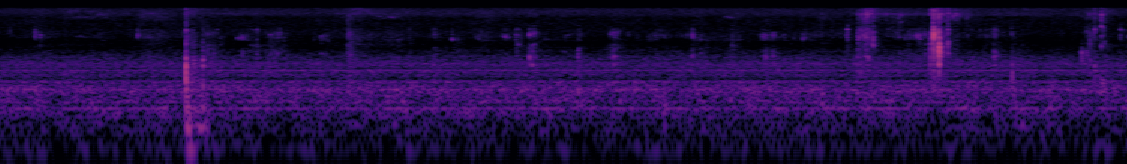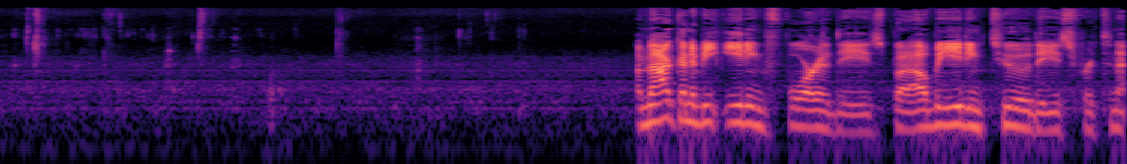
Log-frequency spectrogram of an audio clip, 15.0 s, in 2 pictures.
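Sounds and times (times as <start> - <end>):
faint chewing: 0.0 - 11.2
low room hum: 0.0 - 15.0.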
